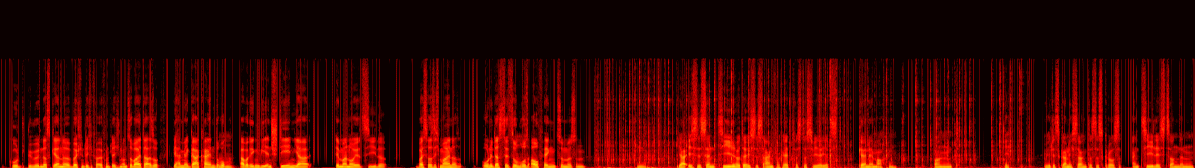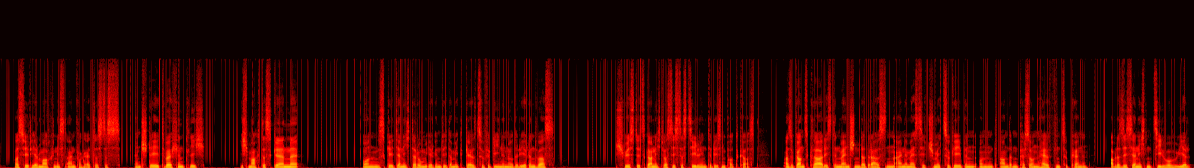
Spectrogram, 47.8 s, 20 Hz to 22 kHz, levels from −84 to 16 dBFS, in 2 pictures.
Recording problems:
crackle, like an old record; faint; 30 dB below the speech
keyboard typing; faint; from 12 to 21 s; peak 10 dB below the speech

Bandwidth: 14.5 kHz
